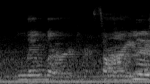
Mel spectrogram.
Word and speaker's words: Lillard: Lillard. Sorry. if I said it Lizard.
